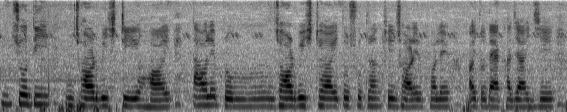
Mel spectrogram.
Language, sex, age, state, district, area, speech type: Bengali, male, 18-30, West Bengal, Dakshin Dinajpur, urban, spontaneous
